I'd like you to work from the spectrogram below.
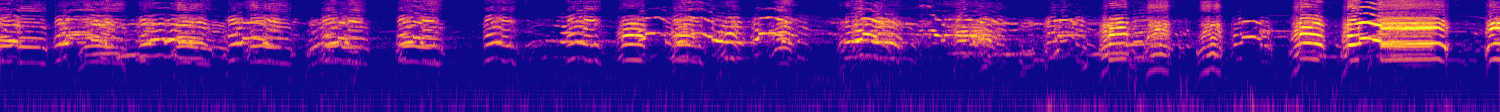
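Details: Seagulls in their territory, fed by someone fishing there: loud, rapid harsh squawks in quick irregular succession, several birds calling over one another, the last notes the loudest.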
